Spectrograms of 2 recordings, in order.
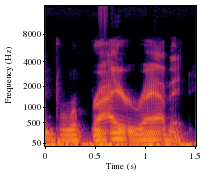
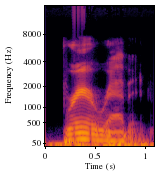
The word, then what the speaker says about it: Brer Rabbit: How do you say Briar Rabbit? No, baby girl, that's Brer Rabbit.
